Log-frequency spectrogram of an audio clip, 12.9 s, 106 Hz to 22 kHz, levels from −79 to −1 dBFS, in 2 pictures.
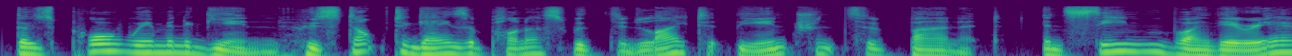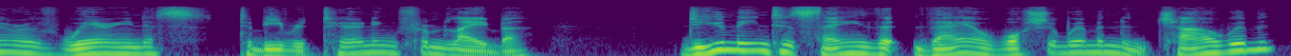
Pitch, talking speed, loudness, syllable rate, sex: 120 Hz, 185 wpm, -21 LUFS, 5.1 syllables/s, male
